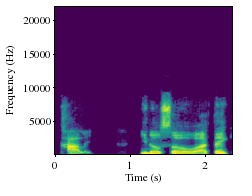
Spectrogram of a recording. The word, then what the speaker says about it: Cali: your language so and of course in spanish kali is kali because of the the way that a is pronounced us right in the united states you know it's cali you know like california like that's that's that's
